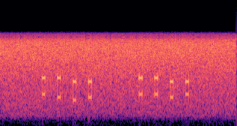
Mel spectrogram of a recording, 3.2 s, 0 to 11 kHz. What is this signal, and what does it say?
DTMF, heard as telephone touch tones, dialled by machine, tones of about 40 ms, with phone line noise. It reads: 8514 8847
